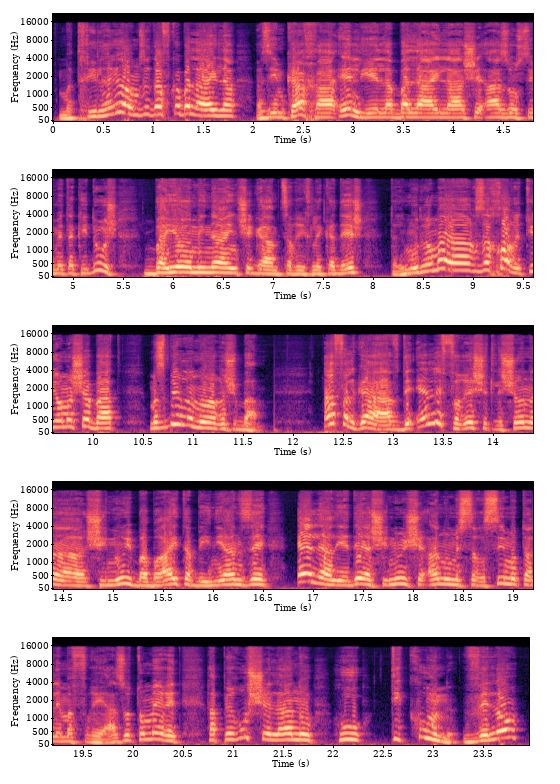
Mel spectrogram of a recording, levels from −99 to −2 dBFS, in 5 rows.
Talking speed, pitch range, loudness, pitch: 145 wpm, 155-220 Hz, -13 LUFS, 185 Hz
